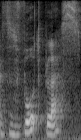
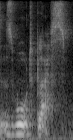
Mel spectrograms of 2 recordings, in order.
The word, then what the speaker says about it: Zwartbles: Technically it's something like Zwartbles, but I always feel like I'm kind of taking the mick if I say that. So apparently the accepted English pronunciation is Zwartbles. So Zwartbles it is.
